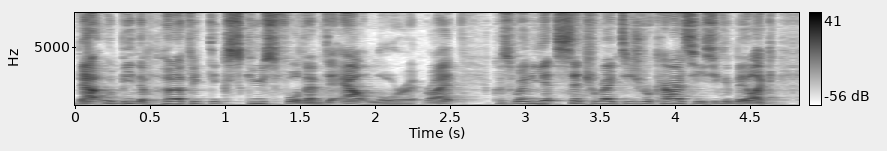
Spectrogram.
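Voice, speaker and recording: Man, fairly high voice, casual livestream host, opinionated, repeats himself for emphasis, slightly croaky. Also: racing, a bit bright. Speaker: host answering viewer questions.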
